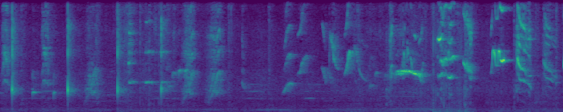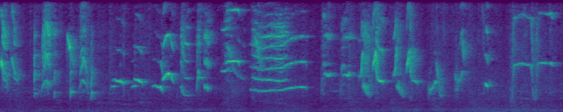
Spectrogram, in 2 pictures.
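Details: A tame Oriental magpie-robin sings a fast, varied song of sharp whistles, chirps and slurred notes, some rising and falling, delivered in a nearly continuous run with brief louder bursts.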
